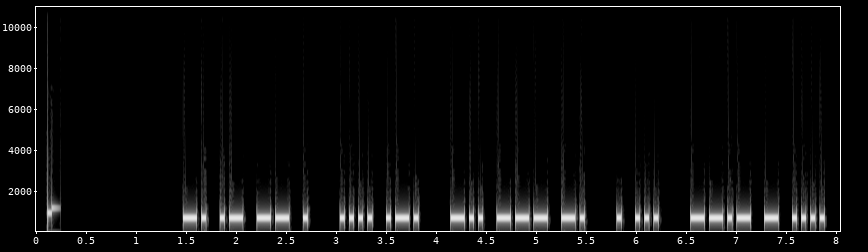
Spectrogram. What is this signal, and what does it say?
Morse code, heard as a keyed tone, about 26 wpm, 700 Hz. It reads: NAME HR DON ES QTH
